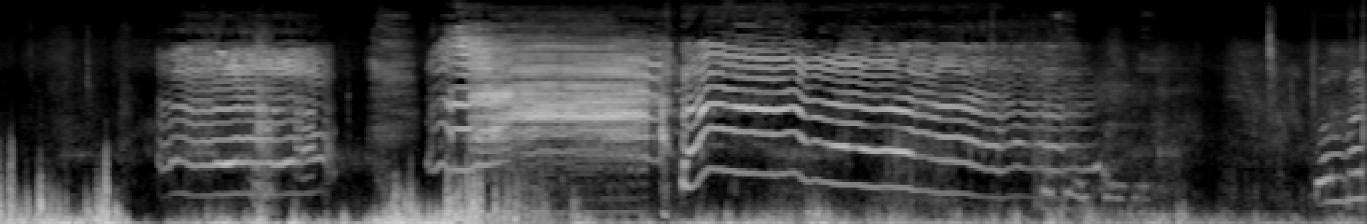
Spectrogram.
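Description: A child crying in three long, drawn-out wails, the loudest in the middle and the last one sliding down in pitch as it fades.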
